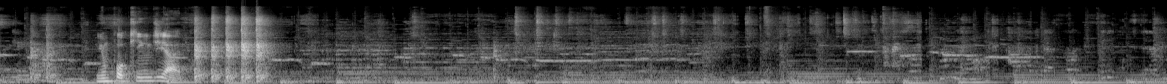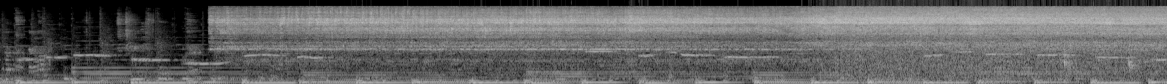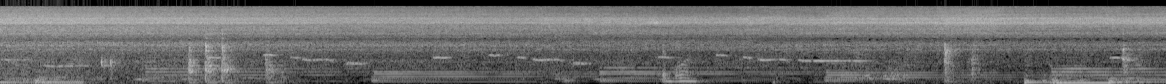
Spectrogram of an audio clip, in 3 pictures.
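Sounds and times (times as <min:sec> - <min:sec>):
background music: 0:00.0 - 0:35.0
garlic sizzling in hot oil: 0:13.8 - 0:35.0.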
